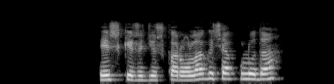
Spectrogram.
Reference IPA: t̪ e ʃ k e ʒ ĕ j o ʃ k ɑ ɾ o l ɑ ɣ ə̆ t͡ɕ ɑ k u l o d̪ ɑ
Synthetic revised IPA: t̪ e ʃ k e ʒ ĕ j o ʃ k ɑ ɾ o l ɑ ɣ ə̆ t͡ɕ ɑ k u l o d̪ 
